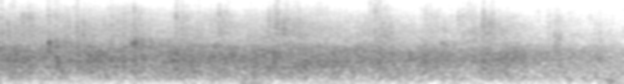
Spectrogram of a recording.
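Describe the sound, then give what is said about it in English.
Warm applause for the banner carriers at a ceremony: dense, sustained clapping from an audience that stays steady and thins slightly toward the end. “Let us give a very warm round of applause to the banner carriers, the banner bearers.”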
